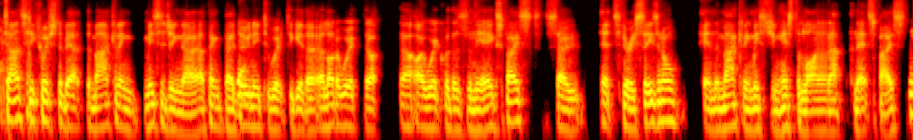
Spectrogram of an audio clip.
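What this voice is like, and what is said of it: Noticeable accent, 'agri' sounds like 'egg'. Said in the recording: “Sorry, it's the accent. ... I thought you said egg business”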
